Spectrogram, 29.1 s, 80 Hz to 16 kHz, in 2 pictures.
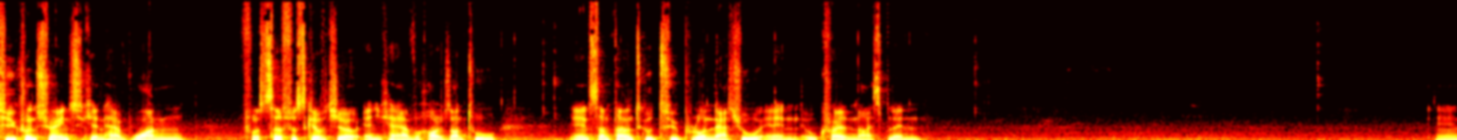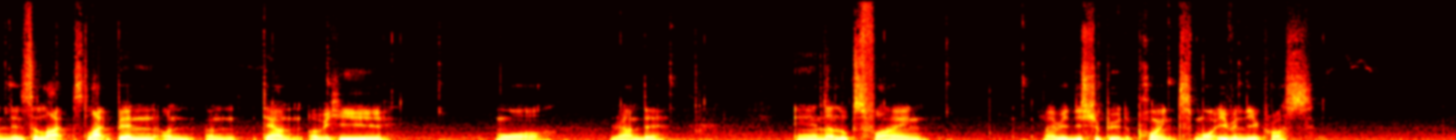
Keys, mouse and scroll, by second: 6.0-6.6 scroll up 1, 6.6 click, 7.3 scroll up 1, 8.5-9.7 scroll down 1, 9.7-21.5 drag, 21.5-22.7 scroll up 1, 22.7-24.0 scroll down 1, 24.0-29.1 drag.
